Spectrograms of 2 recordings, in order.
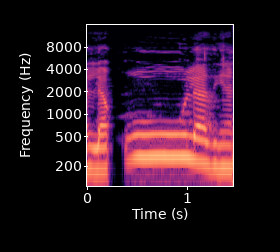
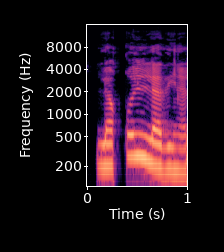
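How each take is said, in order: First: लकुल्लज़ीना with a long held कू and a single ल; wrong stretched qu. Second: लकुल्लज़ीना with a short कु closing firmly on the doubled ल; short qu joined to lam. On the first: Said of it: "नहीं पढ़ेंगे". (लकुल्लज़ीना, कु को गलत खींच कर) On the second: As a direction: join कु straight into the ल of लकुल्लज़ीना. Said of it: "क़ाफ़ को लाम के साथ मिलाएंगे". (लकुल्लज़ीना, कु छोटा, लाम से मिला कर) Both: Shown as a demonstration.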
